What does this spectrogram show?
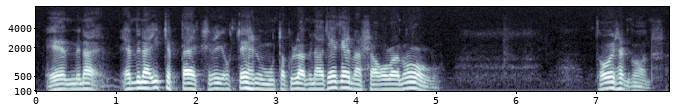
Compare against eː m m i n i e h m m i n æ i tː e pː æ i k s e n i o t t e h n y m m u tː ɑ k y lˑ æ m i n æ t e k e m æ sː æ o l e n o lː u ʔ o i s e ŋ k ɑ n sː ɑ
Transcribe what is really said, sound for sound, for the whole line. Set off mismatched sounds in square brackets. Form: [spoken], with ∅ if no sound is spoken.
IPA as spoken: eː m m i n [æ] e [∅] m m i n æ i tː e pː æ i k s e n i o t t e h n y m m u tː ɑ k y lˑ æ m i n æ t e k e m æ sː æ o l e n o lː u [t] o i s e ŋ k ɑ n sː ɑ

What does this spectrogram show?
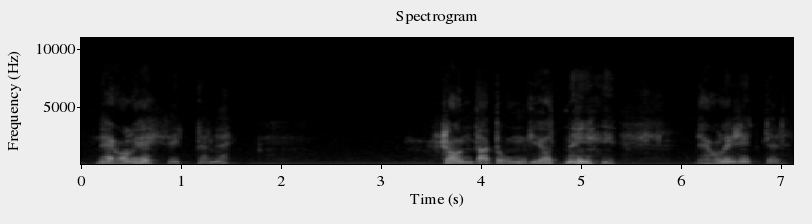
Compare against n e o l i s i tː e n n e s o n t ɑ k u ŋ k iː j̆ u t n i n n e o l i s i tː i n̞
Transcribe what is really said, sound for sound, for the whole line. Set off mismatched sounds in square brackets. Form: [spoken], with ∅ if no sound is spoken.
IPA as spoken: n e o l i s i tː e n n e s o n t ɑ [t] u ŋ k [i] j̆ [o] t n [iː] n n e o l i s i tː [e] n̞

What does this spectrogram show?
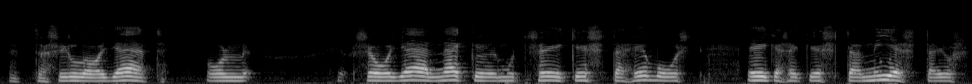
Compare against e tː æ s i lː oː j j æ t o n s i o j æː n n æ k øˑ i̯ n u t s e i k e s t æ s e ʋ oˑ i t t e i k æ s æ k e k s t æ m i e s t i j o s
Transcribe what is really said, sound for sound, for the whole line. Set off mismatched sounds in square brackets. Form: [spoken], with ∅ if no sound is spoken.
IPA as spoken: e tː æ s i lː oː j j [æː] t o n s [e] o j æː n n æ k øˑ i̯ [m] u t s e i k e s t æ [h] e ʋ oˑ i [s] t e i k æ s [e] k e [∅] s t æ m i e s t [æ] j o s

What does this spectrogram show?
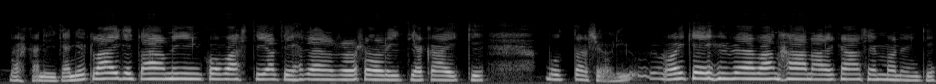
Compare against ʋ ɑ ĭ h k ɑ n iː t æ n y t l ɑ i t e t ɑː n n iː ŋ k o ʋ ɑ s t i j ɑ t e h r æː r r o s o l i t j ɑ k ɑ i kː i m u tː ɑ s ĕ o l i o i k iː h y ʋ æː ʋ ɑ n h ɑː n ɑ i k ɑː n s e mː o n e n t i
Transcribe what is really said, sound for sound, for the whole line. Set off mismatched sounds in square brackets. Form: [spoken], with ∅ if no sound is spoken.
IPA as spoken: ʋ ɑ ĭ h k ɑ n iː t æ n y t l ɑ i t e t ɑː n n iː ŋ k o ʋ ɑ s t i j ɑ t e h r æː r r o s o [lː] i t j ɑ k ɑ i kː i m u tː ɑ s ĕ o l i o i k [eː] h y ʋ æː ʋ ɑ n h ɑː n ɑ i k ɑː n s e mː o n e n [k] i

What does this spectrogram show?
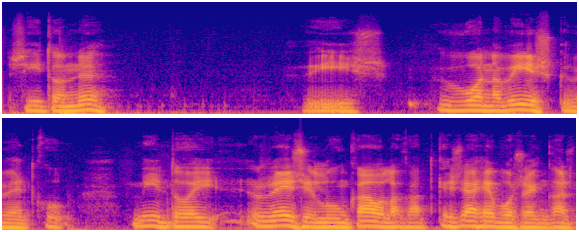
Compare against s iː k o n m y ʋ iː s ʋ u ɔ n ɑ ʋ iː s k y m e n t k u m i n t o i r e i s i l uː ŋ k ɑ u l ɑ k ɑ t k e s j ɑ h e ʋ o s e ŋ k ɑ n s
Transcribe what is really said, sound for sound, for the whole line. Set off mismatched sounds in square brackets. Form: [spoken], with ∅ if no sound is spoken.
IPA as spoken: s iː [t] o n [n] y ʋ iː s ʋ u ɔ [nː] ɑ ʋ iː s k y m e n t k u m i n t o i r e i s i l uː ŋ k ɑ u l ɑ k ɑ t k e s j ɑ h e ʋ o s e ŋ k ɑ n s

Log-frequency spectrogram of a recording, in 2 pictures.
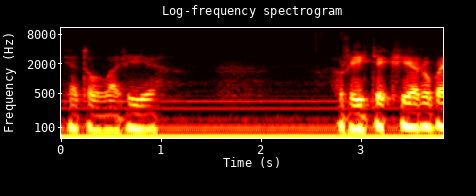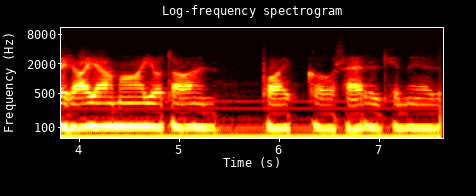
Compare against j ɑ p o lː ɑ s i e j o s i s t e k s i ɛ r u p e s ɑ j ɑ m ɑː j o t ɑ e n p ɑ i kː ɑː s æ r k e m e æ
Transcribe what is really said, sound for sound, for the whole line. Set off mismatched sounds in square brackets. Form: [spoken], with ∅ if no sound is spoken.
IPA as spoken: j ɑ [t] o lː ɑ s i e j o s i [h] t e k s i ɛ r u p e s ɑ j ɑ m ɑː j o t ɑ e n p ɑ i kː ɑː s æ r k e m e æ

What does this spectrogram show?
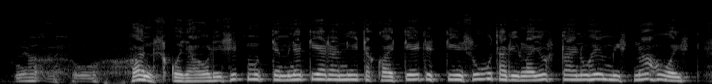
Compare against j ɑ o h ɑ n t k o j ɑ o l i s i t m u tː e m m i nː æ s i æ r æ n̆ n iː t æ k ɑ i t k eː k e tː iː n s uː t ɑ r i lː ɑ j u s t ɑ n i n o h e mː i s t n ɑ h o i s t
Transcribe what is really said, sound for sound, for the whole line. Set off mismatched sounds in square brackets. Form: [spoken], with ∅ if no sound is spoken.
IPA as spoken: j ɑ o h ɑ n [s] k o j ɑ o l i s i t m u tː e m m i [n] æ [t] i æ r æ n̆ n iː t æ k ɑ i t [t] eː [t] e tː iː n s uː t ɑ r i lː ɑ j [o] s t ɑ [∅] i n o h e mː i s t n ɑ h o i s t

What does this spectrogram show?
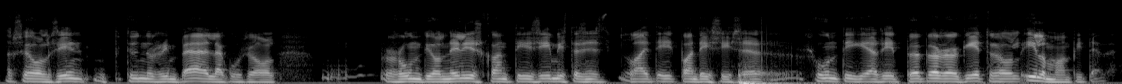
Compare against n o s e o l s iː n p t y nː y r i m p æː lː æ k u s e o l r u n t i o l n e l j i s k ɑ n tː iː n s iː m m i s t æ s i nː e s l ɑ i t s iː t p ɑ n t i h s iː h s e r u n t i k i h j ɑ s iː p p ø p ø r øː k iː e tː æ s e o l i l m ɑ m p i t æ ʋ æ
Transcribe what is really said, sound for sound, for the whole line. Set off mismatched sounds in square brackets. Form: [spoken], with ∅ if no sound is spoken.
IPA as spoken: n o s e o l s iː n p t y nː y r i m p æː lː æ k u s e o l r u n t i o l n e l j i s k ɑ n tː iː n s iː m m i s t æ s i nː e s l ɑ i t s iː t p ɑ n t i h s iː h s e r u n t i k i h j ɑ s iː p p ø p ø r øː k iː e tː æ s e o l i l m ɑ m p i t æ ʋ æ

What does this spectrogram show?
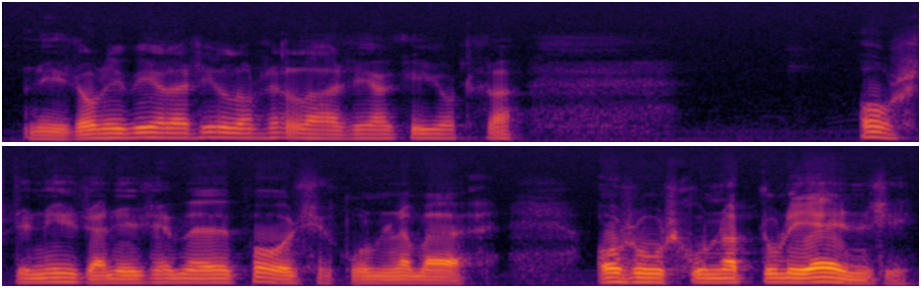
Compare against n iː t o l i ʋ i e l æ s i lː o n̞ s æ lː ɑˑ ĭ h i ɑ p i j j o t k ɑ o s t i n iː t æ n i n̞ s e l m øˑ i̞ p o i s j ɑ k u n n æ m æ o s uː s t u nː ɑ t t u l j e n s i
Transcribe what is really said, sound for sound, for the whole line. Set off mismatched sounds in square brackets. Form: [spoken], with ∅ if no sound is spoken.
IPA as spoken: n iː t o l i ʋ i e l æ s i lː o n̞ s [e] lː ɑˑ ĭ [s] i ɑ [k] i j j o t k ɑ o s t i n iː t æ n i n̞ s e [∅] m øˑ i̞ p o i s j ɑ k u n n æ m æ o s uː s [k] u nː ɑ t t u l [i] e n s i

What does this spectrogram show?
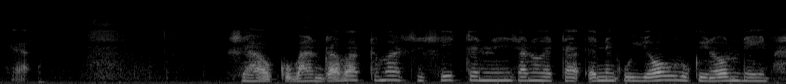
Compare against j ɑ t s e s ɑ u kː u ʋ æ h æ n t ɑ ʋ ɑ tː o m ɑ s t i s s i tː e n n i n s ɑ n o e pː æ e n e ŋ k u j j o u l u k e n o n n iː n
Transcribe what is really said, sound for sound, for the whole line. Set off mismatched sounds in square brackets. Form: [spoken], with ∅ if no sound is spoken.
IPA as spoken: j ɑ [∅] s e [h] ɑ u kː u ʋ æ h æ n t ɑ ʋ ɑ tː o m ɑ s t i s s i tː e n n [iː] n s ɑ n o e [tː] æ e [nː] e ŋ k u j j o u l u k [i] n o n n iː n

